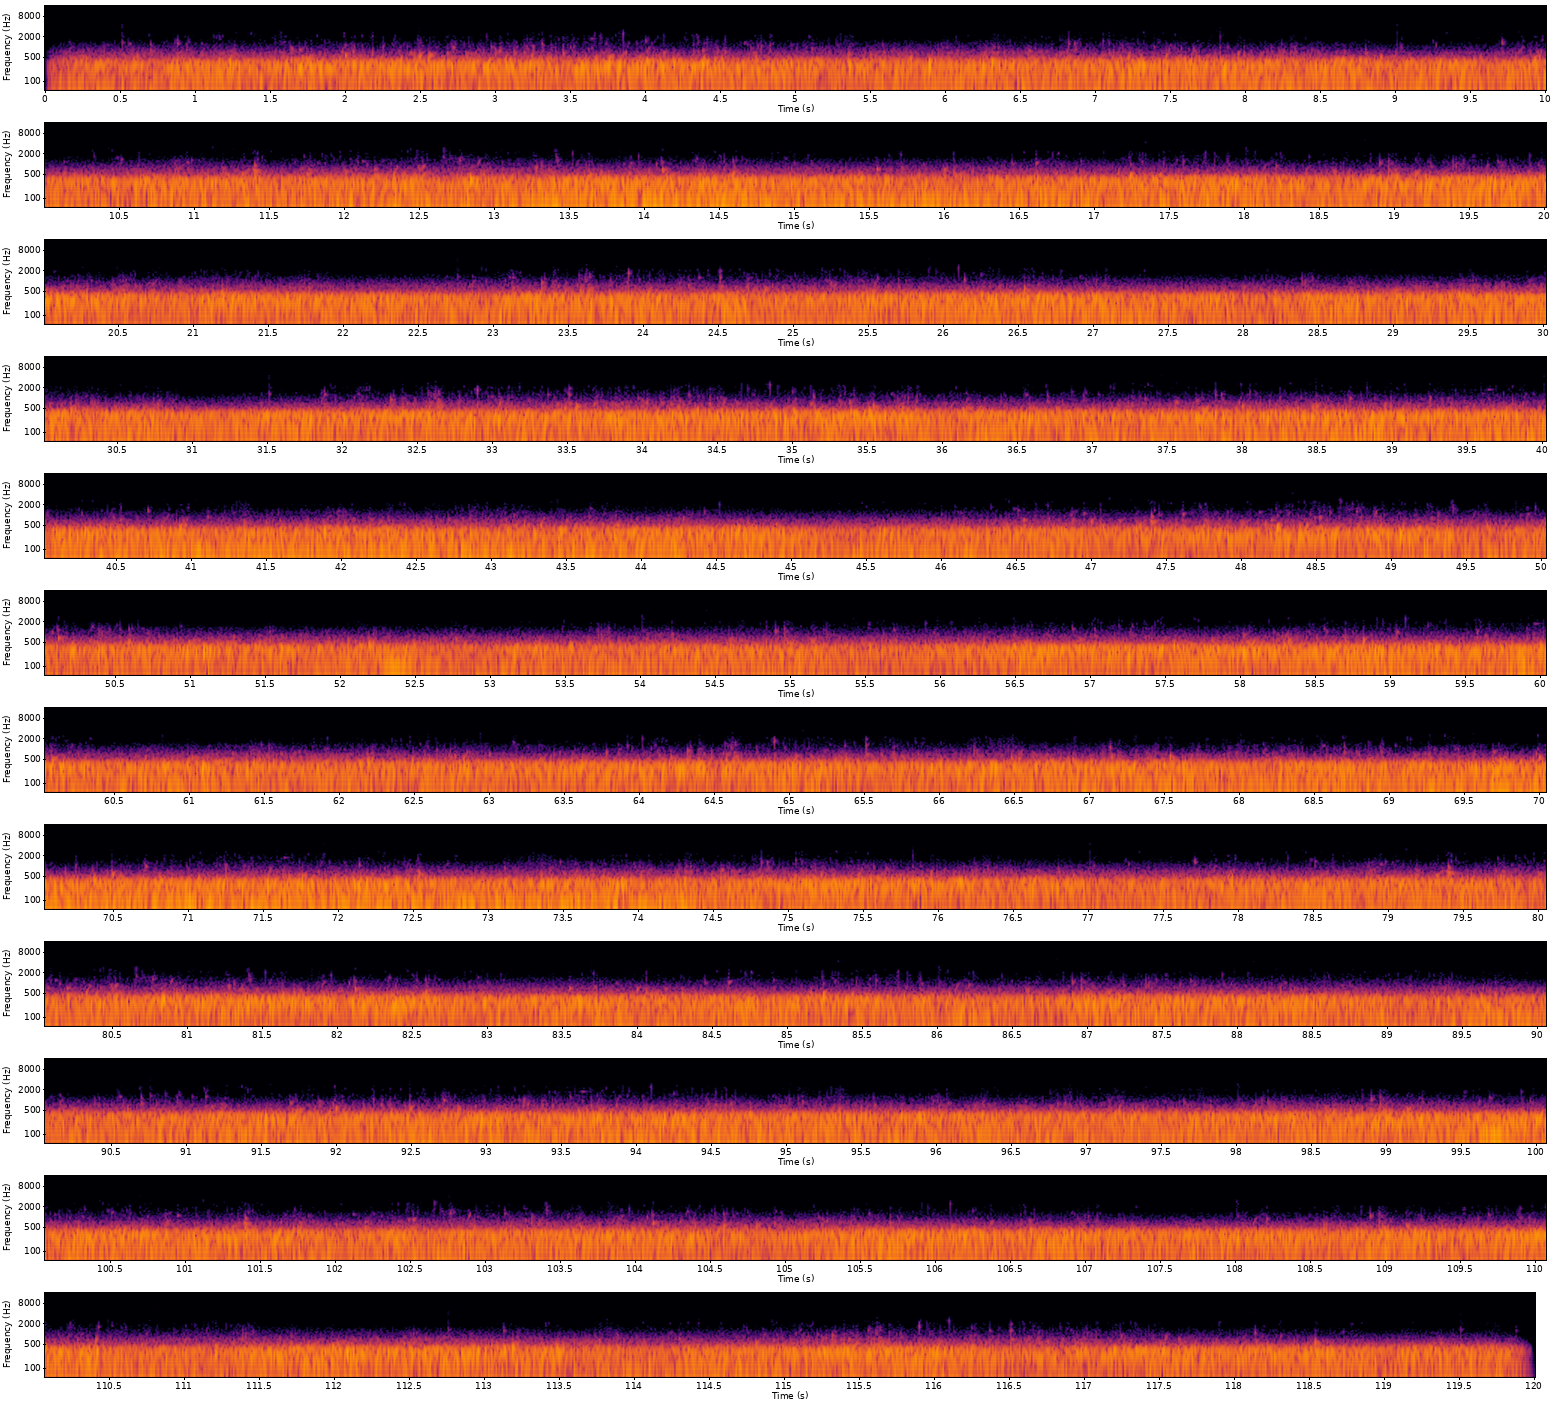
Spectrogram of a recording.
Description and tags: This is an underwater ambient loop I created for a game-jam project.
The sound was created by layering hydrophone recordings with filtered noise.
